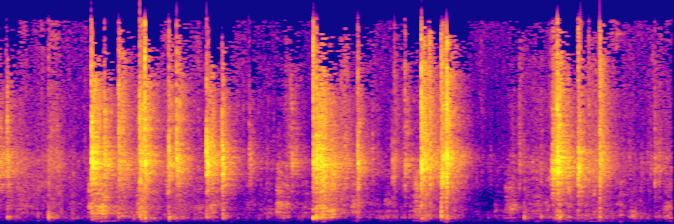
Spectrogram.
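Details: Mother dog with her twelve young puppies at play; a steady stream of short, high yelps and squeals, some louder and sharper, interspersed with scrambling noises.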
